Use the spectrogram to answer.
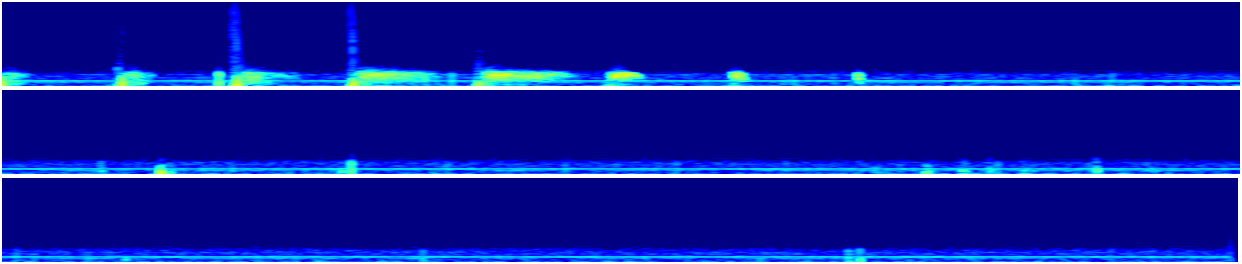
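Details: Sharp rhythmic tapping through a stethoscope, loud at first then fading, as the sphygmomanometer cuff deflates during blood pressure practice audio: Korotkoff sounds.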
